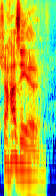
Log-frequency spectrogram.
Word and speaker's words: Jahaziel: Everybody say that, Jahaziel. Did I say it right? Yes? Okay.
